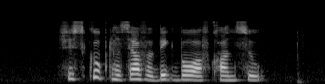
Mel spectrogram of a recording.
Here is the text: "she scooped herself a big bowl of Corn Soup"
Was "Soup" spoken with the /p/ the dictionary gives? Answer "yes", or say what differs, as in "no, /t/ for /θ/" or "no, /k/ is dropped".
no, /p/ is dropped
